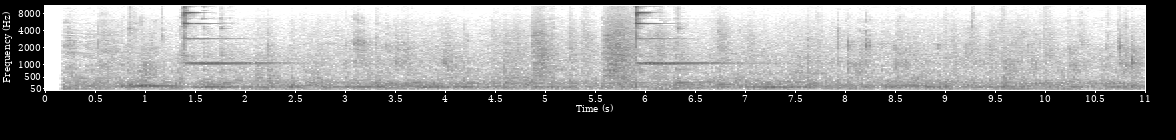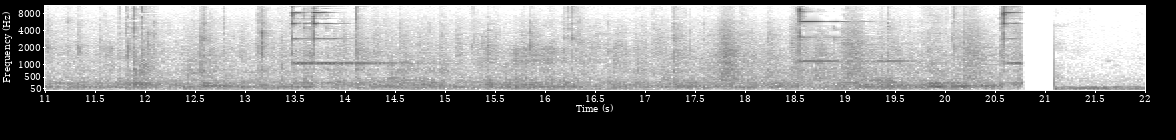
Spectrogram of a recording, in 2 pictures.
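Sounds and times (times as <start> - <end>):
desk call bell dings: 1.4 - 2.4, 5.9 - 6.9, 13.4 - 14.4, 18.5 - 19.6.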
